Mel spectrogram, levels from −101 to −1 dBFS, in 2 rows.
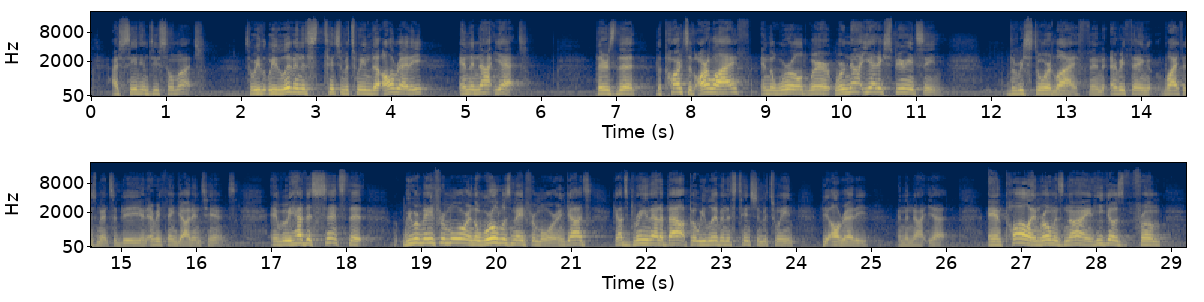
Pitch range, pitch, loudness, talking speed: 135-180 Hz, 160 Hz, -26 LUFS, 195 wpm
